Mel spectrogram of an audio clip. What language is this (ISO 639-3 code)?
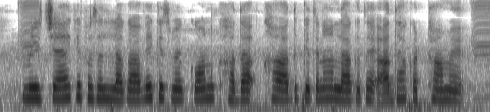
mai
